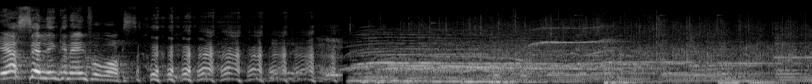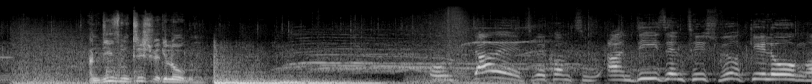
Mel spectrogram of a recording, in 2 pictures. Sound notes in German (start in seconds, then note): 1.4 Lachen; 3.1 Jubel; 3.4 Schelmische Musik; 10.0 Dröhnen; 11.1 Jubel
